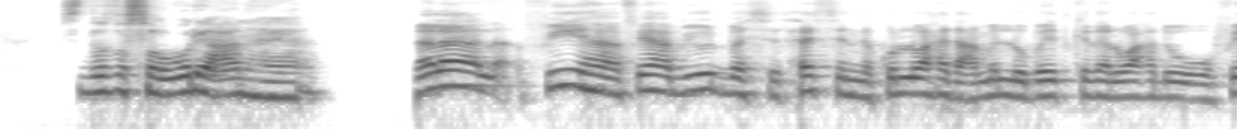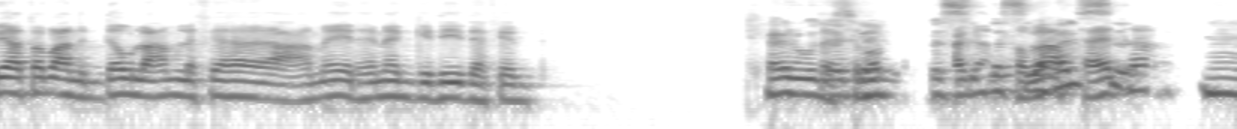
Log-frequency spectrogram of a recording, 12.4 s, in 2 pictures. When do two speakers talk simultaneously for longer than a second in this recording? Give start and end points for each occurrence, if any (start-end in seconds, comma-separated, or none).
10.3-11.8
